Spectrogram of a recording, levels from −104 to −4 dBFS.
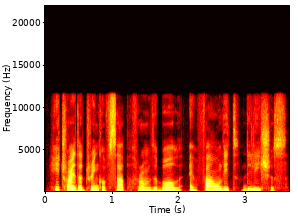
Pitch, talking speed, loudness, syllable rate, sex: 195 Hz, 210 wpm, -20 LUFS, 4.4 syllables/s, female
